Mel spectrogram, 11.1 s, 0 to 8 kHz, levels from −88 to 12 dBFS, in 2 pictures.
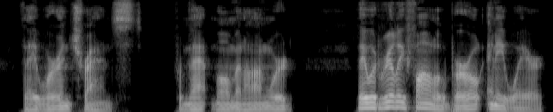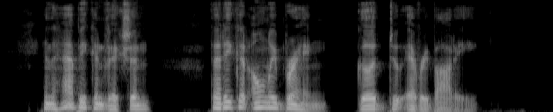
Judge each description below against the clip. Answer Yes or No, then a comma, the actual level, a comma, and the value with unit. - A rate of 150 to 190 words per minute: No, slow, 135 wpm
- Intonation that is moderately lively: No, wide, 7.6 semitones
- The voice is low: Yes, very low, 85 Hz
